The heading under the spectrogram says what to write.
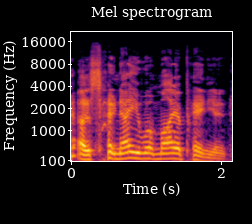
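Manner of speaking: high, loud, amused sarcasm; laughing protest. Acted. Partner finally asks his view, laughing indignation. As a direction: crack up, then throw it back loudly. Cracks up reading the scene.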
